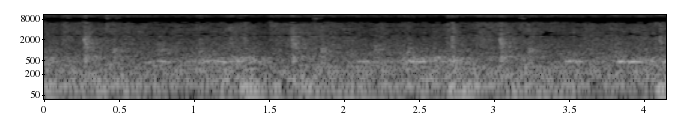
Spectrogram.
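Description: Multihead weigher tea pouch packing machine running. Sharp clicks come at uneven intervals over a steady mechanical background, and a short low humming tone recurs about once a second.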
